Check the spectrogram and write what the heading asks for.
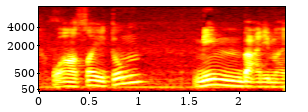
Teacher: bacaan Ikhfa Syafawi dengan iqlab ha jadi saya akan jawab sama kalau pilih pendapat iqlab tu kita baca dengan bibir atas bibir bawah rapat dirapatkan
